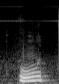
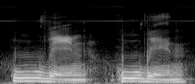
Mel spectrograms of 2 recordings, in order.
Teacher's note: ein langes U am Anfang statt W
